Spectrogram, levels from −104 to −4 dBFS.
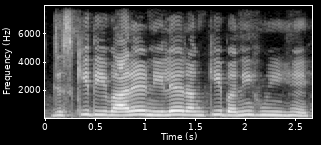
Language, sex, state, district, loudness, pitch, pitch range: Hindi, female, Madhya Pradesh, Bhopal, -16 LUFS, 250 Hz, 240-270 Hz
